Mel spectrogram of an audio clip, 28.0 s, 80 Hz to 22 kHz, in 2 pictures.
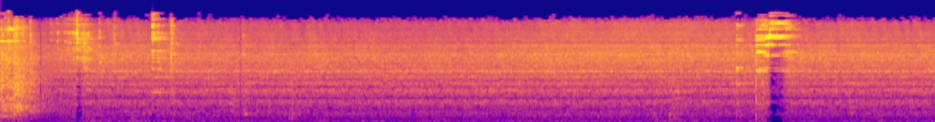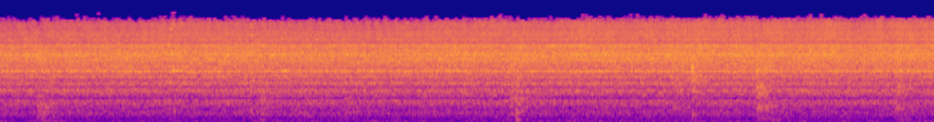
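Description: Oxy-fuel gas torch flame hissing steadily while heating a steel threaded rod. A few short metal clanks come in the first couple of seconds and again about 11 seconds in.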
